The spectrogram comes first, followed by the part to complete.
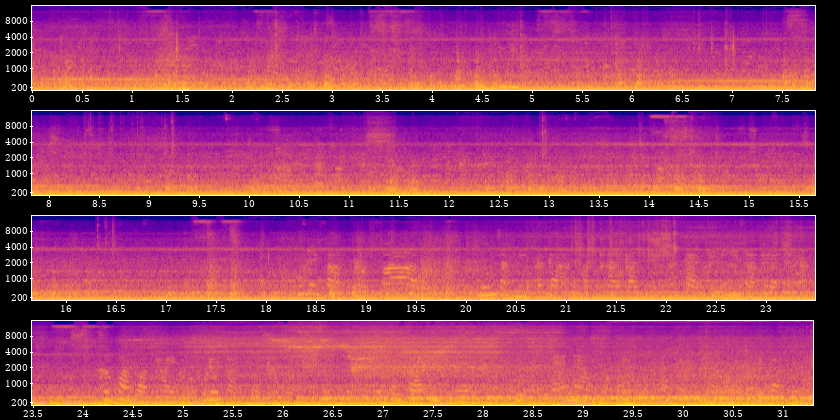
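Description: BTS Skytrain car running on its elevated track, heard from inside: a steady low rumble and hum of the motors and wheels on the rails, with a faint steady whine. Near the end a higher hiss rises over the rumble.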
